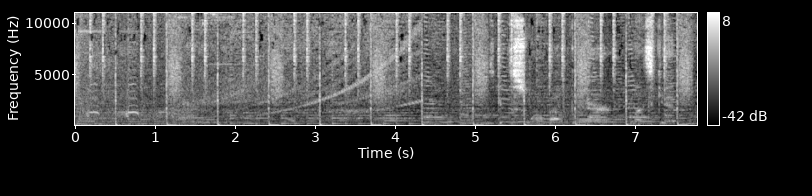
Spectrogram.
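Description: A goose honks repeatedly in short bursts from a Goose card in the MTG Arena digital card game, set over steady game music and effects.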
